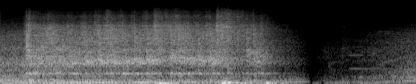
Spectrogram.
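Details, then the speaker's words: V8 first start on a newly wired Terminator X EFI system, run on the handheld's base tune with idle control not yet set: catches and runs with an uneven, lumpy beat about four pulses a second, then cuts out; owner suspects the tune. "okay well it starts doesn't sound very good though maybe it's just in the tune"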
